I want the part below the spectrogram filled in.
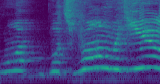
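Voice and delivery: aggressive confrontational voice. Voicing a character who bumps into a player: aggressive, in your face. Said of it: "gets kinda in your face and aggressive".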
